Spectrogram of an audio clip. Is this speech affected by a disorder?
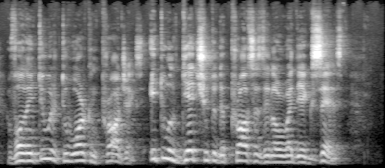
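No.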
